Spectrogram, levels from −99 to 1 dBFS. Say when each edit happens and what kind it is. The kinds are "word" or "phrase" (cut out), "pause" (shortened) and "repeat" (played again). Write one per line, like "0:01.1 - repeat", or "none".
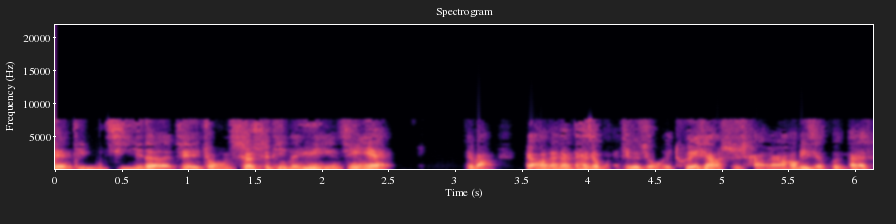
none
